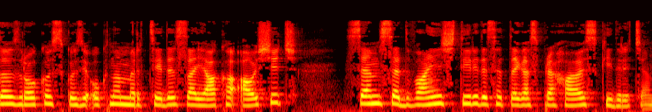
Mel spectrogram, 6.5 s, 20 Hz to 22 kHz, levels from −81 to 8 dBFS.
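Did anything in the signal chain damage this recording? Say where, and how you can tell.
Yes. MP3 compression damage runs throughout, at the codec stage: the speech has nothing above 11.2 kHz and a plainly audible watery swirl, likely from a starved MP3 encoder, which fits a low bitrate around 48 kbps, cutting the treble and switching weak frequency lines on and off between frames.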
